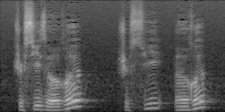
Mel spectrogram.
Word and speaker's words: heureux: 행복한 이라는 뜻의 형용사 heureux, heureux, heureux 발음 좀 어렵게 느껴질 수 있는데요. 입 모양이 중요해요. heureux, heureux. 입 모양 바꾸지 않고요. heureux, 네, heureux 이거예요.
